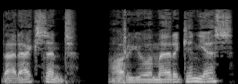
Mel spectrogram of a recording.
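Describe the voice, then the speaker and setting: A man's voice: fairly low pitch, normal speed, pushed and bright, no room sound, clean studio sound, voice pushed up. A man voicing a friendly older retiree man in his sixties with an effusive, chatty manner. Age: 60s.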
